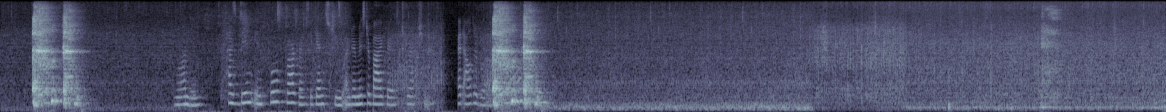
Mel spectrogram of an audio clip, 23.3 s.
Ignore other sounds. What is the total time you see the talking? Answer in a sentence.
You can hear the talking for 8 seconds altogether.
